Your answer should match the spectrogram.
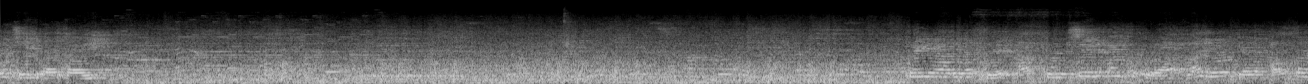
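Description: JR West 323 series electric train at a station platform: a steady mix of train noise and platform noise. Voices speak over it in the first second and again through the last few seconds.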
